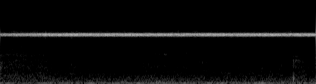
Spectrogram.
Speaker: En otros casos, el sonido se parece más al sonido que haría un grillo, a lo mejor como esto.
